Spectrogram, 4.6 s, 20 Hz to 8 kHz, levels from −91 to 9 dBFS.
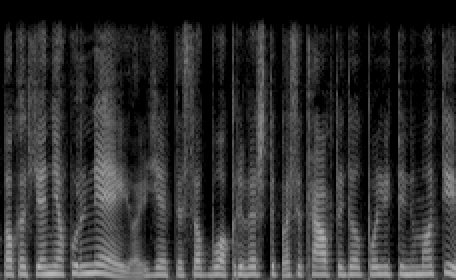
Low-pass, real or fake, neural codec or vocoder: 7.2 kHz; fake; codec, 16 kHz, 1 kbps, FunCodec, trained on Chinese and English, 50 frames a second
